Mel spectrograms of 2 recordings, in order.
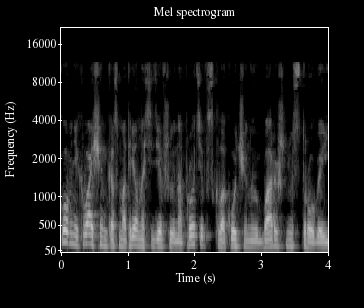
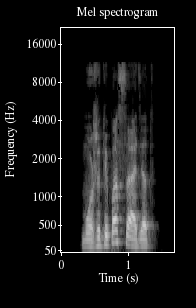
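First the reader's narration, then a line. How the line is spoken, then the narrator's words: Growling. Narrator (Russian): Рыкнул начальник колонии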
